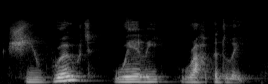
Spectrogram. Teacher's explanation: Notice here, the word wrote starts with a W, a W sound. And when a W is in front of an R, the W is not pronounced, it's silence.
